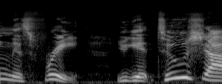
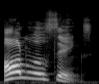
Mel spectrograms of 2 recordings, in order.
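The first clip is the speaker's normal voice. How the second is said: loud emphatic; 7 semitones higher, 9 dB louder than usual. Real, not acted. Ranting about treatment costs.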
